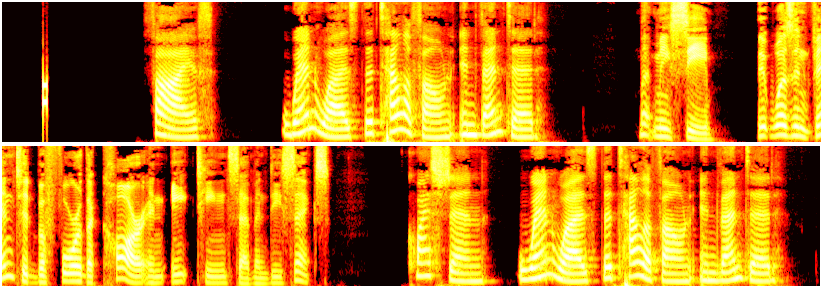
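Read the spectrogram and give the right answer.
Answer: In 1876.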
